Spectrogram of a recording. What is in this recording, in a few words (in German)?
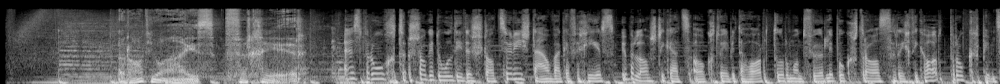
Radio Verkehr; Radio 1; VBZ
